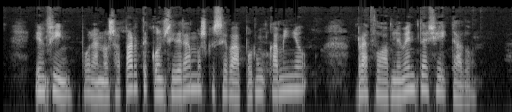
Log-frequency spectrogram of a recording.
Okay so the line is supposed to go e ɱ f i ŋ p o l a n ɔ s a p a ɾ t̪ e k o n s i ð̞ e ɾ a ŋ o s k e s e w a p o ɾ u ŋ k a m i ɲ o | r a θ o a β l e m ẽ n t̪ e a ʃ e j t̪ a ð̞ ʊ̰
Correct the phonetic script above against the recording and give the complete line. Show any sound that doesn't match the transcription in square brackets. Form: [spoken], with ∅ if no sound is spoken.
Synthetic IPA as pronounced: e ɱ f i ŋ p o l a n ɔ s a p a ɾ t̪ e k o n s i ð̞ e ɾ a [m] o s k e s e [β] a p o ɾ u ŋ k a m i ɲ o | r a θ o a β l e m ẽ n t̪ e a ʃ e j t̪ a ð̞ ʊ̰

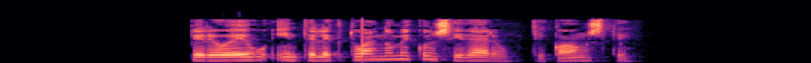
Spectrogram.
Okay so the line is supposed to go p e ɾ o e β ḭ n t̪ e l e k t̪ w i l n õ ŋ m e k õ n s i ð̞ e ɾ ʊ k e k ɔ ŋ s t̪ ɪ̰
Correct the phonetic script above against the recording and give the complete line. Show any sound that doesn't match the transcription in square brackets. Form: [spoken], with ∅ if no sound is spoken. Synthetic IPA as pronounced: p e ɾ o e [w] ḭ n t̪ e l e k t̪ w [a] l n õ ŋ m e k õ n s i ð̞ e ɾ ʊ k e k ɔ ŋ s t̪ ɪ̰

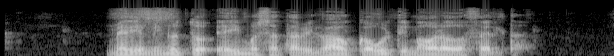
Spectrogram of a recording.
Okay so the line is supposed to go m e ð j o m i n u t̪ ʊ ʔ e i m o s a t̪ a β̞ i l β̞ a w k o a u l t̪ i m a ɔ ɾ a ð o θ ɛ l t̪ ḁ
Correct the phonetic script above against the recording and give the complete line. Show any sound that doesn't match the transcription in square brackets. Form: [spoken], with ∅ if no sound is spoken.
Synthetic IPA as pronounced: m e ð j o m i n u t̪ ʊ ʔ e i m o s a t̪ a β̞ i l β̞ a w k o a u l t̪ i m a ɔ ɾ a ð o θ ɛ l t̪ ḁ

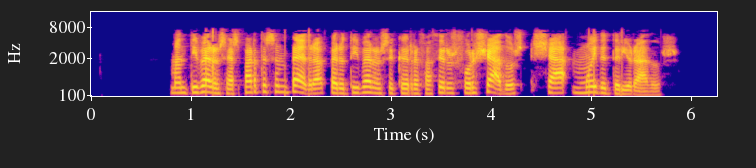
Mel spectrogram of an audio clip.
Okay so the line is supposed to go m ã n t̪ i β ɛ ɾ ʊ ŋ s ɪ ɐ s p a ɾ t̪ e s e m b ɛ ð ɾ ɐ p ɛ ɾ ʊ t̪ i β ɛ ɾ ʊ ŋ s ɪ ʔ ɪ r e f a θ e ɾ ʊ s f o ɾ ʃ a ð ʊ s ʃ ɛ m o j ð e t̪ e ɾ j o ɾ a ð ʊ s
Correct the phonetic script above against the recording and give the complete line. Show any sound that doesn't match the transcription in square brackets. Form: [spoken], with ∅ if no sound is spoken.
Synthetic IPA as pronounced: m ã n t̪ i β ɛ ɾ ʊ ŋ s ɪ ɐ s p a ɾ t̪ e s e m [p] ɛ ð ɾ ɐ p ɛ ɾ ʊ t̪ i β ɛ ɾ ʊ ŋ s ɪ [k] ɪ r e f a θ e ɾ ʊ s f o ɾ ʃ a ð ʊ s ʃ [a] m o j ð e t̪ e ɾ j o ɾ a ð ʊ s

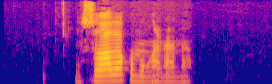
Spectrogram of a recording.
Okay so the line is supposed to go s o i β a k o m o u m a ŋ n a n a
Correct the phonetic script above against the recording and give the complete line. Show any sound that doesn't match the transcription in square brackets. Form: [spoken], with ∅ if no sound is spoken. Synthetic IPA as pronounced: s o [a] β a k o m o u [ŋ] a [∅] n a n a

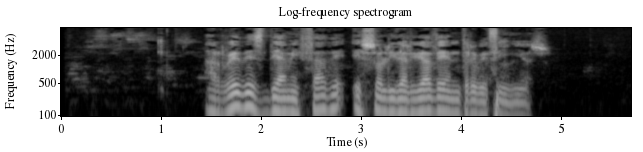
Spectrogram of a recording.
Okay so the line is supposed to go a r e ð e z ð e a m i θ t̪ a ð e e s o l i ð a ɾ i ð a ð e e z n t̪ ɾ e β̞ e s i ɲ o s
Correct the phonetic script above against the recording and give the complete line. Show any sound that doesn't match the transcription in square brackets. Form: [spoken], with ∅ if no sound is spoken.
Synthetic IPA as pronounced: a r e ð e z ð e a m i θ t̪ a ð e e s o l i ð a ɾ i ð a ð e e [∅] n t̪ ɾ e β̞ e [θ] i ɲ o s

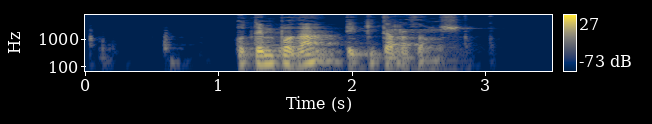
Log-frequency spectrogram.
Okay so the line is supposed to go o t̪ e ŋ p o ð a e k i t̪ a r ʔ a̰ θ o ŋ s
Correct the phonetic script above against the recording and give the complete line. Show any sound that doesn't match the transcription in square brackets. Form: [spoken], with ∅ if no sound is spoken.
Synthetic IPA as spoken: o t̪ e [m] p o ð a e k i t̪ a r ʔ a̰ θ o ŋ s

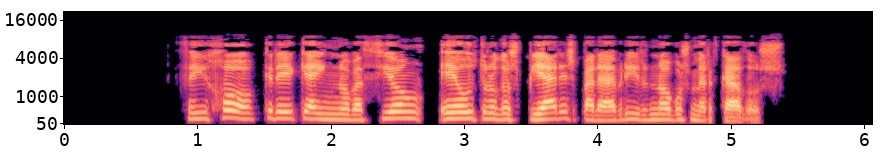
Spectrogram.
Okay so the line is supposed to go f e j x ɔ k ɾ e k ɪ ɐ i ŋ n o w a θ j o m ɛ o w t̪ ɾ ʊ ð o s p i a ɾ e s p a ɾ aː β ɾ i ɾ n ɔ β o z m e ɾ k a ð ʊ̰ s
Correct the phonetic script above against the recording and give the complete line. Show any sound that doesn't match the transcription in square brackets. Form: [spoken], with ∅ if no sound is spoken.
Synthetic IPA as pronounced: f e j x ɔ k ɾ e k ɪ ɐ i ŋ n o [β] a θ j o [ŋ] ɛ o w t̪ ɾ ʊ ð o s p i a ɾ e s p a ɾ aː β ɾ i ɾ n ɔ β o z m e ɾ k a ð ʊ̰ s

